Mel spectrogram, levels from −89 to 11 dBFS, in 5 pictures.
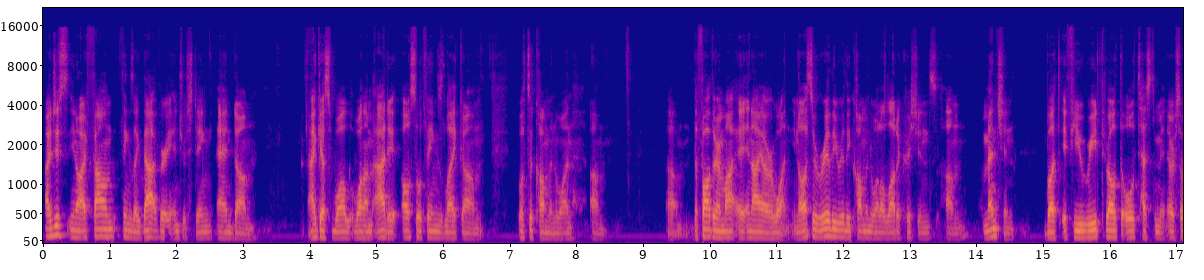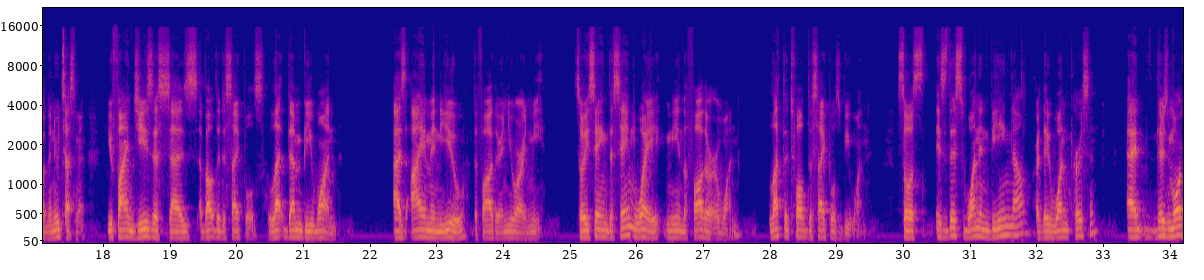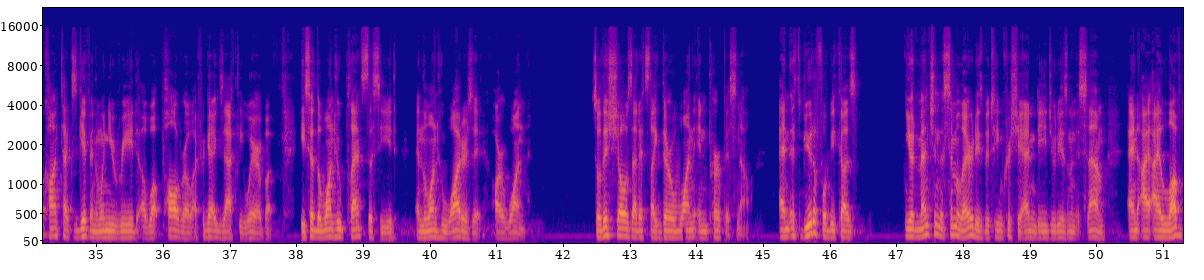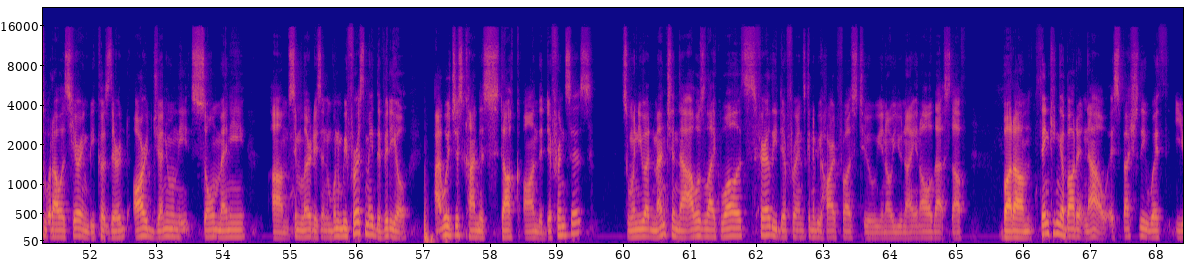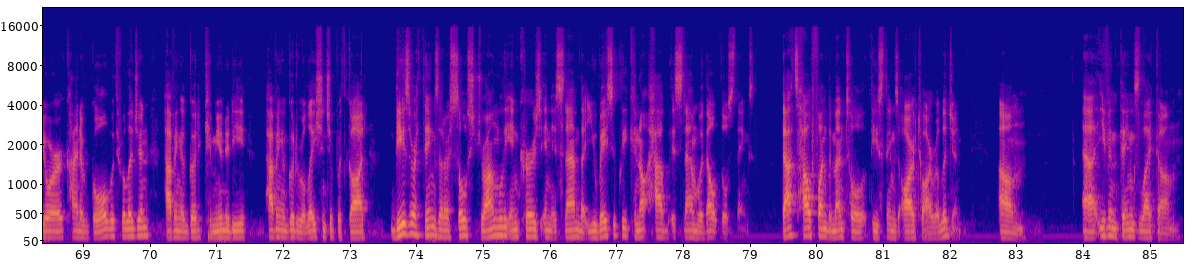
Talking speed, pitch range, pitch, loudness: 205 wpm, 105-120 Hz, 110 Hz, -25 LUFS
